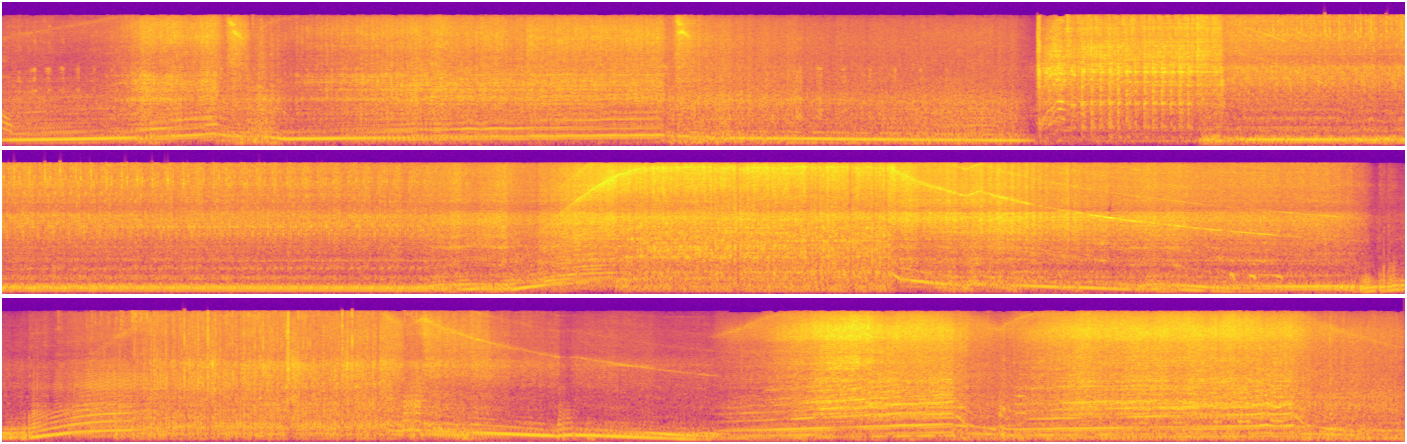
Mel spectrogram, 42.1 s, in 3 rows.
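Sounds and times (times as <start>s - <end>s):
car engine idling and revving: 0.0s - 42.0s
car engine accelerating in cabin: 12.0s - 42.0s.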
